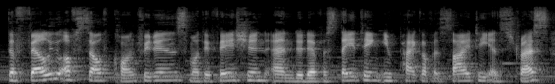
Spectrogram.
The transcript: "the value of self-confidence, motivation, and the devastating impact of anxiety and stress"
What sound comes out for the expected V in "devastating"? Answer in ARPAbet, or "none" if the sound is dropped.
V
